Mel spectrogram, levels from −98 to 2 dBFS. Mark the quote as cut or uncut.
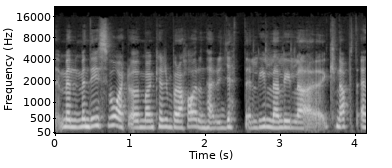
uncut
